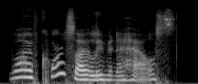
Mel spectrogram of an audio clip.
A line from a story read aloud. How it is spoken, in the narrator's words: laughed Barton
